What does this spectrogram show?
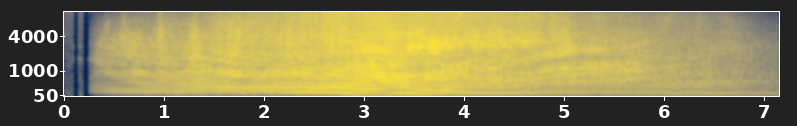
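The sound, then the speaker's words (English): A propeller plane drones loudly as it flies toward the city of St. John's in Newfoundland, its engine tone swelling, then dropping in pitch as it passes overhead and recedes slightly. No one speaks. “As the escaping plane approaches the city of St. John's in Newfoundland, Krill sneaks into the cargo bay and leaps from the plane with a parachute.”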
